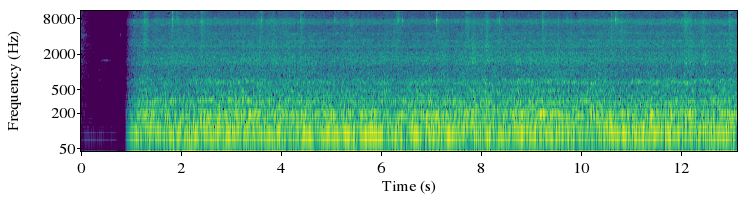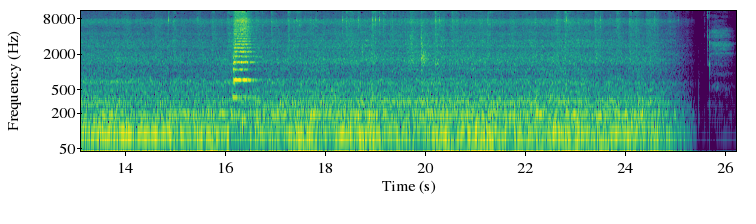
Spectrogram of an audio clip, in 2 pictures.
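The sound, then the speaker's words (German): A steam train on a narrow-gauge line running from Gernrode through the Selketal to Alexisbad rumbles and clatters steadily throughout, with one brief, shrill whistle toot sounding partway through. No one speaks. “Da sind wir dann nach Gernrode in einen äh, gefahren und dort in einen Waggon gestiegen, der hinter einem Dampfzug hing.”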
